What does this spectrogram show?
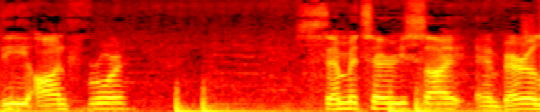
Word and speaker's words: Onfroy: Onfroy. We're here at Jahseh Onfroy cemetery site and burial.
